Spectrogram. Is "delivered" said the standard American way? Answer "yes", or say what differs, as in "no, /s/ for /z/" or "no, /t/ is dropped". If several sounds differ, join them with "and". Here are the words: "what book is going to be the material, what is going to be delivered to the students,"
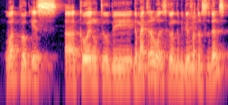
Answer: no, /l/ is dropped and /f/ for /v/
